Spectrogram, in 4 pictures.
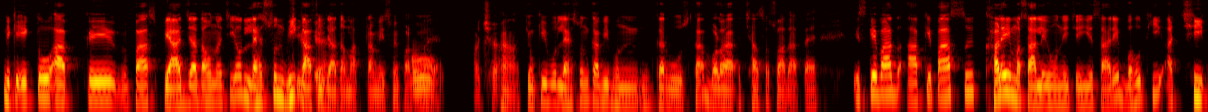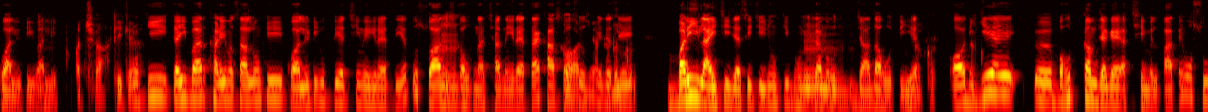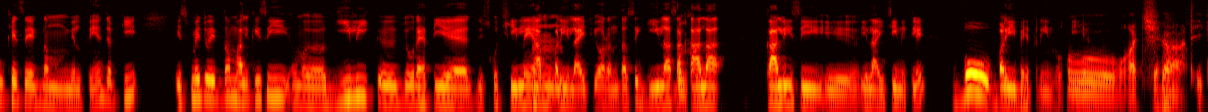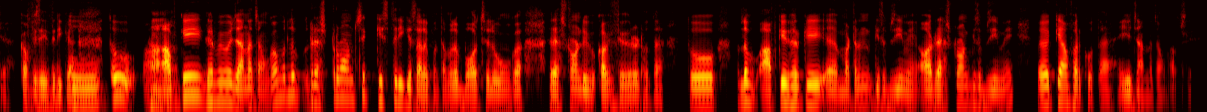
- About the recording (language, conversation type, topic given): Hindi, podcast, आपकी पसंदीदा डिश कौन-सी है और आपको वह क्यों पसंद है?
- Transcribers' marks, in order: in English: "क्वालिटी"; tapping; in English: "क्वालिटी"; in English: "रेस्टोरेंट"; in English: "रेस्टोरेंट"; in English: "फेवरेट"; in English: "रेस्टोरेंट"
